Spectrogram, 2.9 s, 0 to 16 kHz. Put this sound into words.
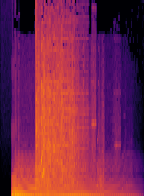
crashing piano chord
Casio CA110 circuit bent and fed into mic input on Mac. Trimmed with Audacity. No effects.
